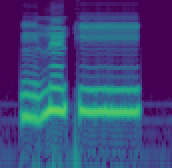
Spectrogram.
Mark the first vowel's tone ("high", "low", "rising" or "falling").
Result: low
